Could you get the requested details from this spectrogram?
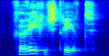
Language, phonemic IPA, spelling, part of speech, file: Dutch, /ɣəˌreɣiˈstrert/, geregistreerd, verb / adjective, Nl-geregistreerd.ogg
- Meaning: past participle of registreren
